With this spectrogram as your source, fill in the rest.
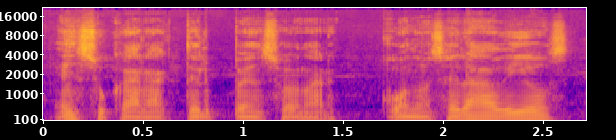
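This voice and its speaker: Gravelly, low-voiced man hosting a faith show. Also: mellow. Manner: fervent religious greetings, measured questions. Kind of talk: faith interview.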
